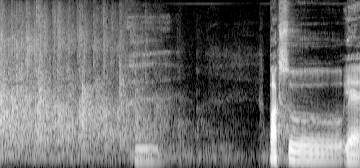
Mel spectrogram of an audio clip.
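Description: Church congregation clapping together during a Korean thanksgiving service, a dense round of applause that fades to near silence before voices rise loudly.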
